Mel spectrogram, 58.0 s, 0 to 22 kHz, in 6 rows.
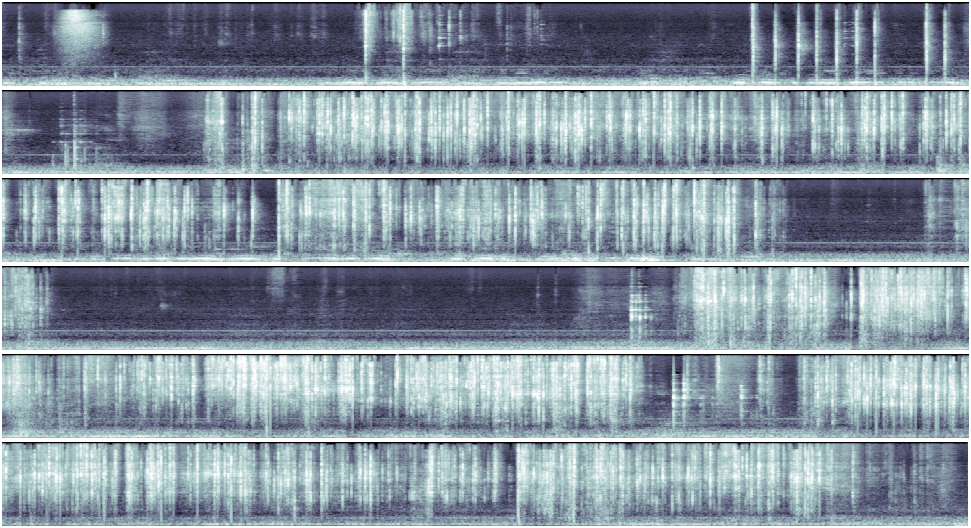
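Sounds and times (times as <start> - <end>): low steady hum: 0.0 - 58.0
sweet wrappers crackling: 3.4 - 5.5, 7.5 - 9.7, 11.6 - 27.3, 28.6 - 29.6, 35.4 - 58.0.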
